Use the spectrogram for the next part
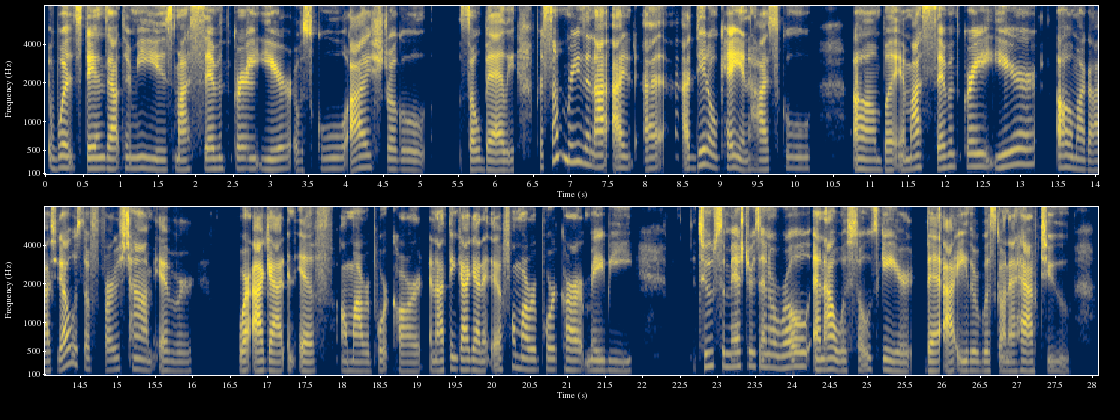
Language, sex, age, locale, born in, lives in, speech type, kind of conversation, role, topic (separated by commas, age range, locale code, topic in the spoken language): English, female, 40-44, en-US, United States, United States, conversation, unstructured, none, Which teacher has inspired you the most, and what did they do that still impacts you?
